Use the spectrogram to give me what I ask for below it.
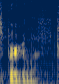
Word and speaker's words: pergola: So wait, what's the proper way to pronounce it? – I think it's pergola. – Pergola. It is pergola.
